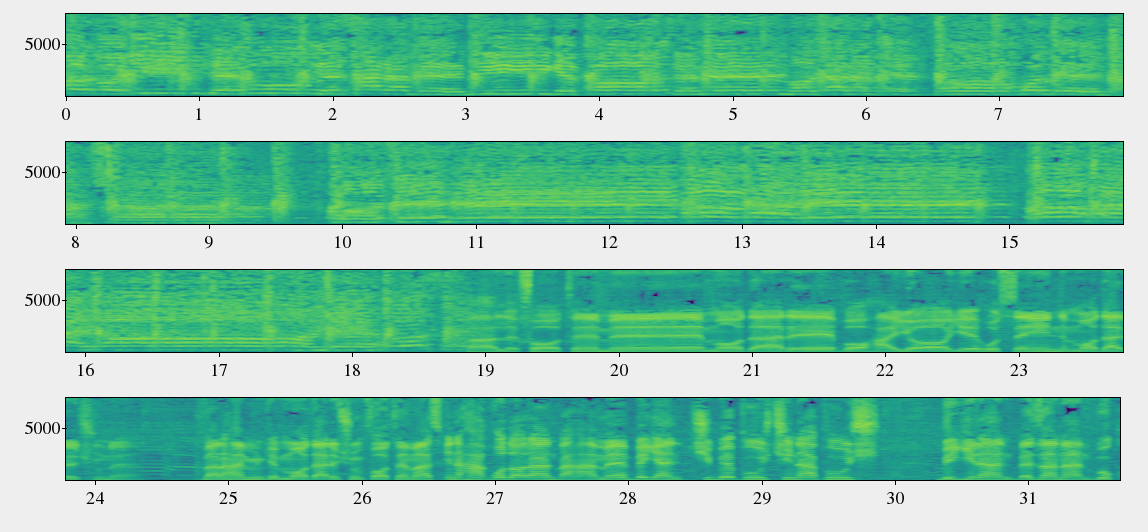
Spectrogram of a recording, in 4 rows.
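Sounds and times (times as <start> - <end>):
group of women singing an anthem in unison in a metro carriage: 0.0 - 18.9
speech: 19.2 - 31.6.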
